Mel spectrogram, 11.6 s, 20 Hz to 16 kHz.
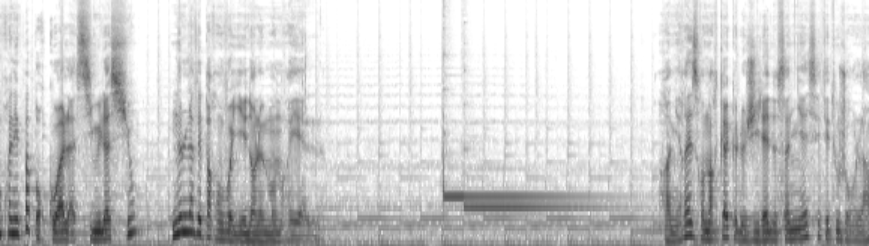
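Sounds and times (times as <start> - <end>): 
speech: 0.0 - 4.4, 8.8 - 11.5
steady rhythmic music: 0.0 - 11.5
bright doorbell chime: 5.9 - 8.5.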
